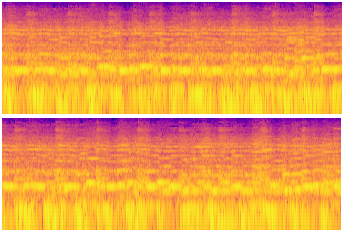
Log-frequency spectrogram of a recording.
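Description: Live band music with a violin playing a melody of long held notes over a steady, dense low backing.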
